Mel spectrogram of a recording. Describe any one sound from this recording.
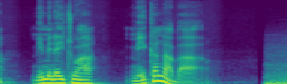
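A man speaks briefly and calmly close by.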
